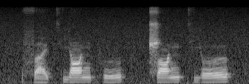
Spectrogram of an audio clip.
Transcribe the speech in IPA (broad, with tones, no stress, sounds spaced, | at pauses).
f a˨˩ ɪ̯ t̪ʰ j ɑ˥ ŋ pʰ u˧˥ | ʈ͡ʂ ɑ˧˥ ŋ t̪ʰ j o˧˥ ʊ̯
